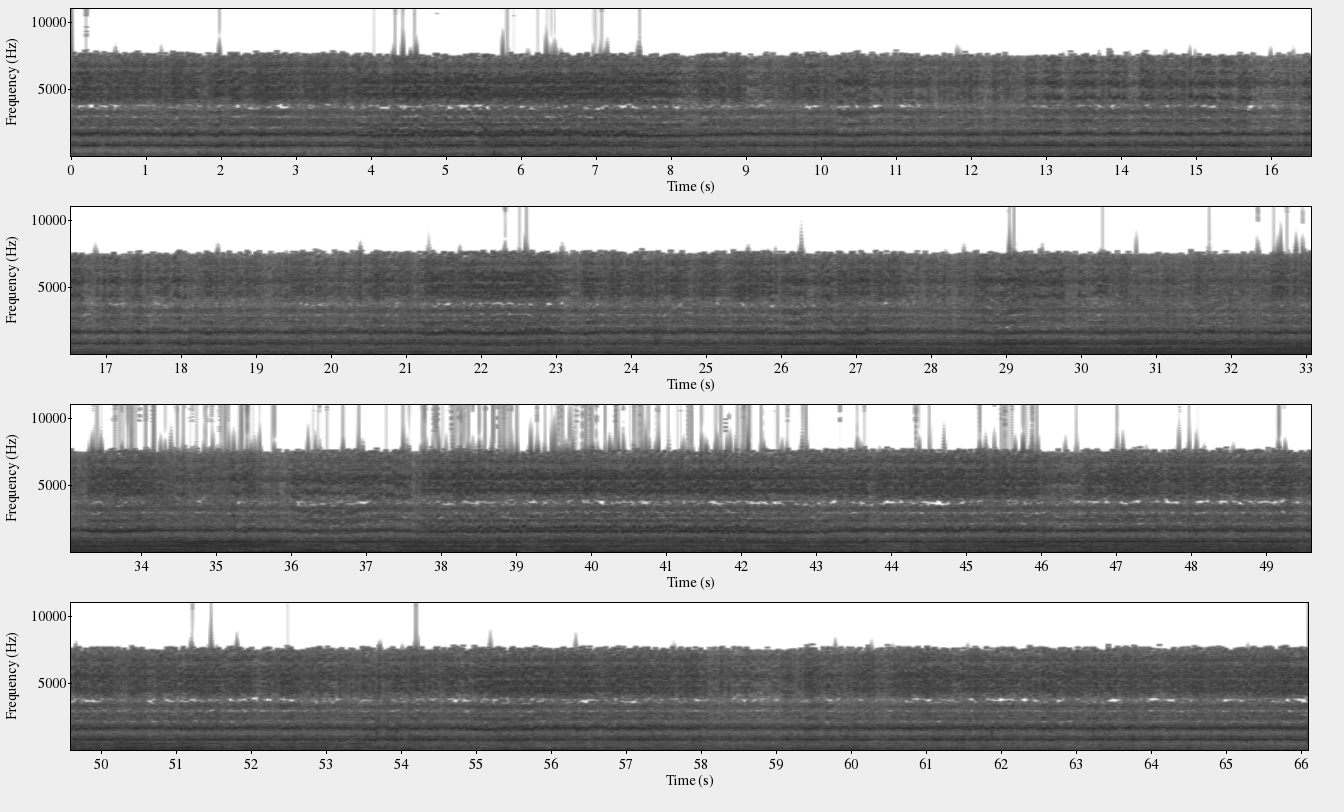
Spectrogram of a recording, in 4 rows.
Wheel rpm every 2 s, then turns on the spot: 230, 240, 200, 190, 220, 230, 230, 230, 230, 230, 230, 220, 230, 230, 230, 230, 230, 230, 220, 200, 200, 210, 230, 230, 240, 230, 230, 230, 230, 240, 230, 230, 230.
none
